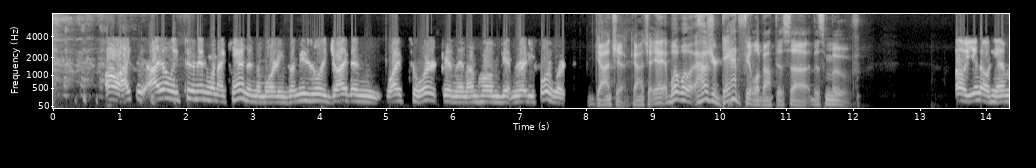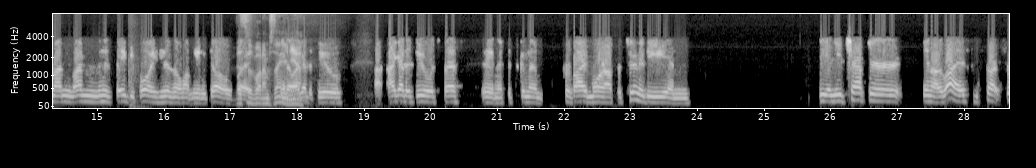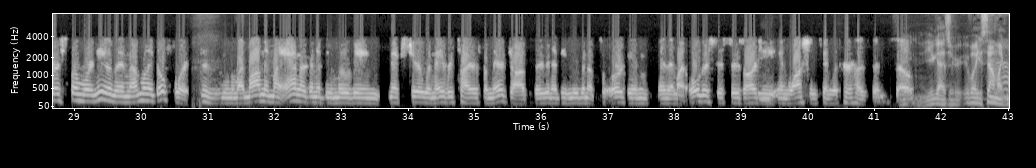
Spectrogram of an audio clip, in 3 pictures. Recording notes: It’s phone call mania! Listener calls all morning breaking in the new mixing board!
